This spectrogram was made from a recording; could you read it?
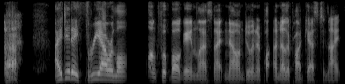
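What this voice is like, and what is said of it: Worn-out, strained voice. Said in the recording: “my voice is uh, is about to give out.”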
